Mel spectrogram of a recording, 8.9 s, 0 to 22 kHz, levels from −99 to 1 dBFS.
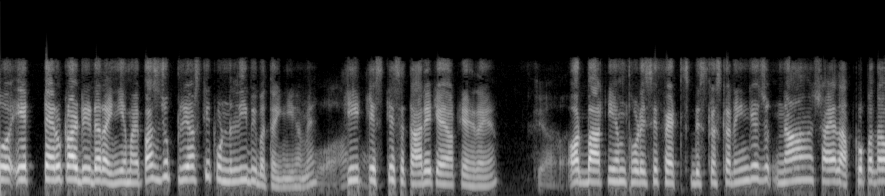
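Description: From 2.81 to 4.22 s and again from 7.90 s to the end, an AMR rate drop makes the speech rough and synthetic, fitting a fall from about 23.85 to 6.6 kbit/s. Unlike packet loss or bandwidth switching, there's no gap and the band doesn't narrow.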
